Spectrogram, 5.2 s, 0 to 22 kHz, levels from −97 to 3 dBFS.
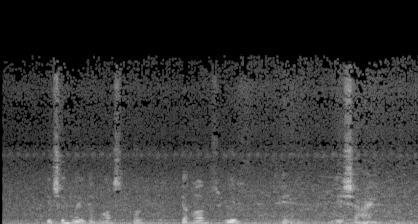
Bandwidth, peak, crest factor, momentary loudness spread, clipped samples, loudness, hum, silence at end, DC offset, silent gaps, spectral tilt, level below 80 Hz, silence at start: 16.5 kHz; -4 dBFS; 22 dB; 16 LU; under 0.1%; -25 LUFS; none; 0 s; under 0.1%; none; -5 dB/octave; -52 dBFS; 0.05 s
